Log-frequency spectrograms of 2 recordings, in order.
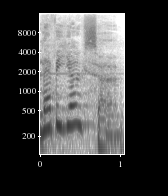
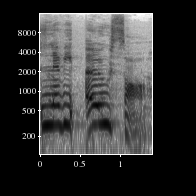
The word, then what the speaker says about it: Leviosa: Leviosa.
